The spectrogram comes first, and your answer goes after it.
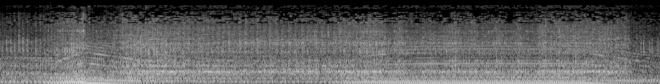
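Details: Kubota B7100 HST diesel tractor: diesel clatter with a loose metallic rattle that persists as the revs rise and fall; the source of the rattle is undetermined.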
